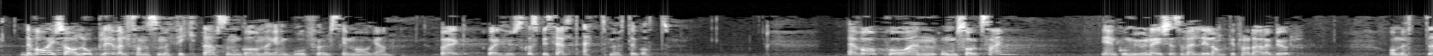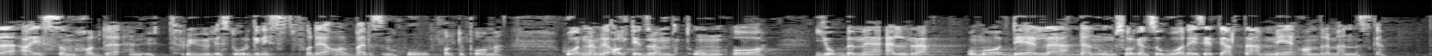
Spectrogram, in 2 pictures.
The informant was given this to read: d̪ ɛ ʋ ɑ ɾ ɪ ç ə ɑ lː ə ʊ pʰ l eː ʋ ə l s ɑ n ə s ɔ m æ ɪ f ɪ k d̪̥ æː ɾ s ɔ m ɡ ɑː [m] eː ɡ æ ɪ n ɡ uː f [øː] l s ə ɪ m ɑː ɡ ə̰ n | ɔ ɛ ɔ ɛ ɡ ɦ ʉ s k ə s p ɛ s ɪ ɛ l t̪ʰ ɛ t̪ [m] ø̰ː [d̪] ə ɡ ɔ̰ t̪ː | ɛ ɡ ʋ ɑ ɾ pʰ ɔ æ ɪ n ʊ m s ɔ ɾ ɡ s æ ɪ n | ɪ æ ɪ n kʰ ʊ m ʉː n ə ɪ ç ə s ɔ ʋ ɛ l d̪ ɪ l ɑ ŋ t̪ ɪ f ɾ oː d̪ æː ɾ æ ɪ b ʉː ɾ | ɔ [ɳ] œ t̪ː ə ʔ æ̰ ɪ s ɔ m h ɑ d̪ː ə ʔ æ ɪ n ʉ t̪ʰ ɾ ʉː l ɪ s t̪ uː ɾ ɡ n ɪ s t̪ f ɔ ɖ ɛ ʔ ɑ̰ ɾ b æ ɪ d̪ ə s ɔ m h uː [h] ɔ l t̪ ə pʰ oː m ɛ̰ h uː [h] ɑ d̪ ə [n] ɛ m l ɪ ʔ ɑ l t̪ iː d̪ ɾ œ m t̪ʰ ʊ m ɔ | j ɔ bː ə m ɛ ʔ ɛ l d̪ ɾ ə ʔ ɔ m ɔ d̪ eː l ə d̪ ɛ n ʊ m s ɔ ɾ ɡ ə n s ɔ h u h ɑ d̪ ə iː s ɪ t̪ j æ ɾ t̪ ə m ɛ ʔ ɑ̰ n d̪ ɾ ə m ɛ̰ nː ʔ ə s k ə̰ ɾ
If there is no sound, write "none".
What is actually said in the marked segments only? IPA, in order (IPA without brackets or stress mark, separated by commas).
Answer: m, øː, m, t̪, m, h, h, n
